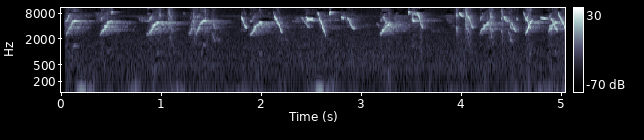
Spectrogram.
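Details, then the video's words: Saffron finch calling: bursts of sharp, high chirps and quick downward-slurred notes, grouped in short clusters with brief gaps between them, and a soft low thump now and then. "Canário da terra fazendo barulho"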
